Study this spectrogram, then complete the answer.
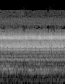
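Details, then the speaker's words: Mains electrical noise through an unfiltered power board that doesn't mention filtration, measured with a noise sniffer: steady high-pitched hissing buzz, no different from plugging directly into the wall socket. "really no difference to plug it directly into the wall socket"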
